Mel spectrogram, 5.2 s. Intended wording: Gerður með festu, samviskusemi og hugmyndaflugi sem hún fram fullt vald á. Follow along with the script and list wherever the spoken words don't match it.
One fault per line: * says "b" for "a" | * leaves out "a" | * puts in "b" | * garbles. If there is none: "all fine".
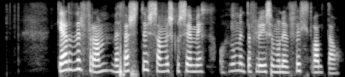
* puts in "fram"
* says "hefur" for "fram"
